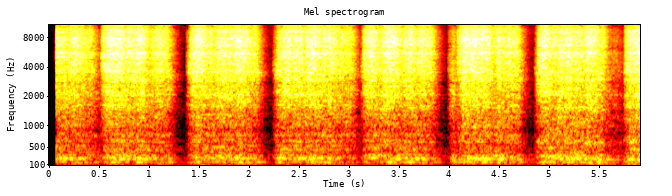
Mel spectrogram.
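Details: Brand new GE washing machine makes a harsh rasping grind in bursts about once a second and will not agitate or wash; noise returned a few minutes after replacing one part.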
